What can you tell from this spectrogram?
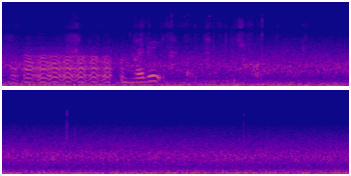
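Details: Boston Terriers Olly and Syd larking about in play; a wavering, harmonic whining grumble fills the first second and a half, ending in a short rising yip, followed by steady low rumbling background noise and faint clicks.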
